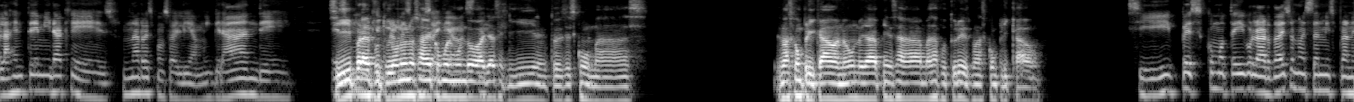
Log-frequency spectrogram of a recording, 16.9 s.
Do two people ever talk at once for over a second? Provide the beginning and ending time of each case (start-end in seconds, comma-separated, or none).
4.1-6.3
